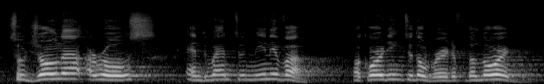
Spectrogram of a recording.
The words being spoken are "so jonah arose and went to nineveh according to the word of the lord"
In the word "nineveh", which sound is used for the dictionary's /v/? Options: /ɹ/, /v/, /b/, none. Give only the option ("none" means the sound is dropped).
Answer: /v/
